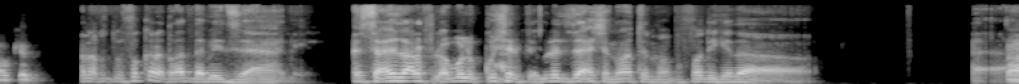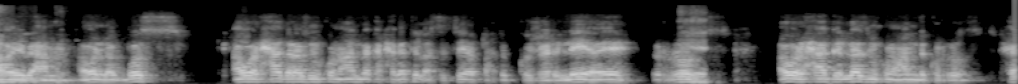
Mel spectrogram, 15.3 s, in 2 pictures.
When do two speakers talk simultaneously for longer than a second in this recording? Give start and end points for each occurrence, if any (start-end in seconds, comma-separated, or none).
none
